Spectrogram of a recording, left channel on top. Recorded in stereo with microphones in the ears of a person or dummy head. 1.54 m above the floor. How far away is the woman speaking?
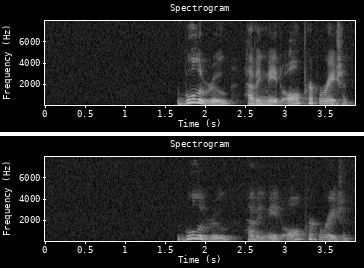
About 0.6 m.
